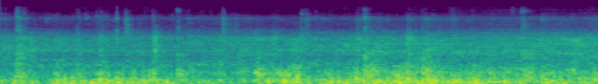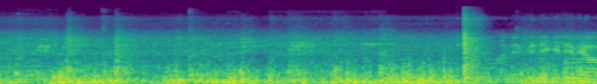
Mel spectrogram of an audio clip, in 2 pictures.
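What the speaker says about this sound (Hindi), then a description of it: "राजपुरा जंक्शन से डिपार्चर अपनी जनशताब्दी एक्सप्रेस।" The Jan Shatabdi Express pulls away from Rajpura Junction, heard from on board as a steady rolling rumble with clickety-clack wheel beats and a brief sharp squeal, and muffled voices in the background.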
